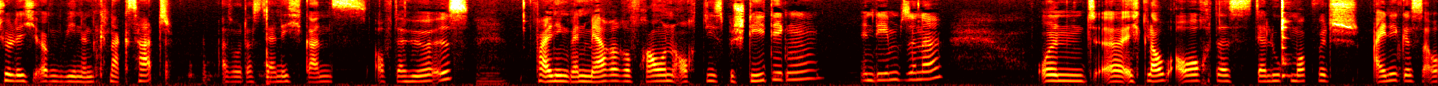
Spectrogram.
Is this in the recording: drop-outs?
no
